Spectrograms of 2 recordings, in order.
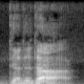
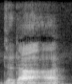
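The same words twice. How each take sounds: First: Da-da-DA, last beat loud; two light beats then a strong one; anapest. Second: Da-DA, weak then strong; iamb. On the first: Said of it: "we have da-da-da". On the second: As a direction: tap one iamb. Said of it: "the iambic one". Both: Shown as a demonstration.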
